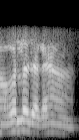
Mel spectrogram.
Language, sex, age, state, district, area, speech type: Odia, female, 60+, Odisha, Kendrapara, urban, conversation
